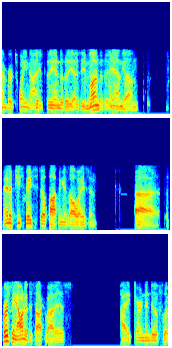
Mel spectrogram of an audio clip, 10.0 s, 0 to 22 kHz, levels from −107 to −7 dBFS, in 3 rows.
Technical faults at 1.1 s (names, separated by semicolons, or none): RealAudio 14.4 codec; doubled audio track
